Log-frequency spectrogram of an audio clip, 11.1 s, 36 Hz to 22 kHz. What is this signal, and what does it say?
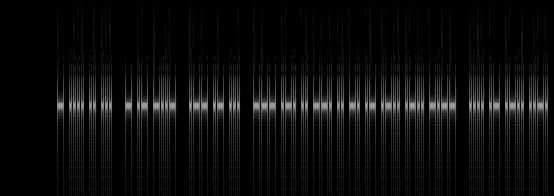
Morse code, heard as a keyed tone, about 30 wpm, 700 Hz. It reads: THIS TAX WAS ORIGINALLY HALF
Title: Sentences from Top 1500 Words 30wpm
